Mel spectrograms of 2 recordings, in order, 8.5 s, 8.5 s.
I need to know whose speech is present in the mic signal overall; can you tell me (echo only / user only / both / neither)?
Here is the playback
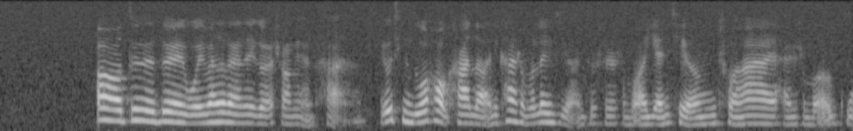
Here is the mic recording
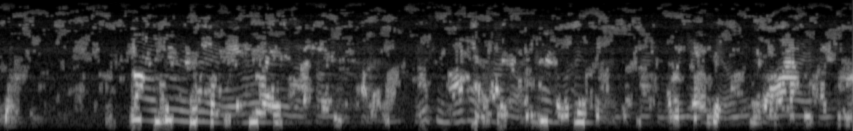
echo only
